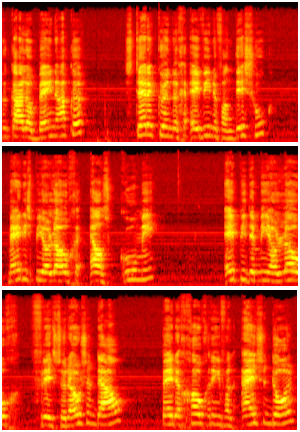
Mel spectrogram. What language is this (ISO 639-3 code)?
nld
